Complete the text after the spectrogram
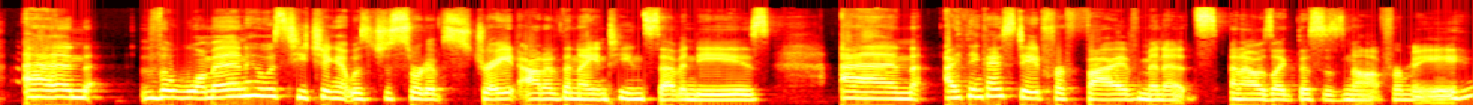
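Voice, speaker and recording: A woman with a plain, everyday voice speaks at medium pitch and a moderate pace, with ordinary pitch variation. Her loudness stays very even on a very clean recording with a silent background. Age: 40s. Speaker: podcast host and former magazine editor. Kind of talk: interview.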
